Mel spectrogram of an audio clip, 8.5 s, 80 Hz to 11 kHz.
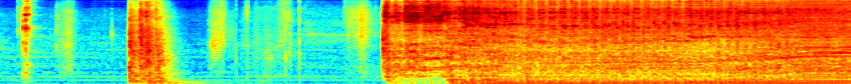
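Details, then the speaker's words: Ferris 1000Z zero-turn mower, after repairing broken seat-switch wiring terminals: after a couple of cranks it catches and settles into a steady, even run with no misses or knocks; runs fine. "so yeah this thing starts up runs perfectly fine"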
